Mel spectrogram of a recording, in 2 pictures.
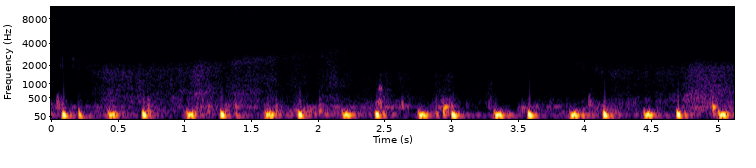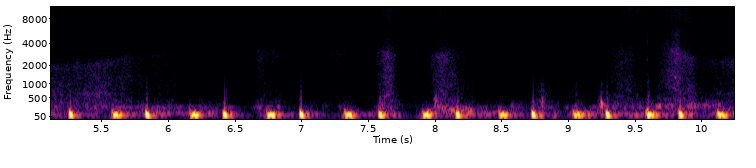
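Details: Heartbeat in a binaural talking-ASMR roleplay recorded with a 3Dio Pro microphone: steady paired heart thumps at roughly 105 beats a minute, with faint rustling and handling noise over them.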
